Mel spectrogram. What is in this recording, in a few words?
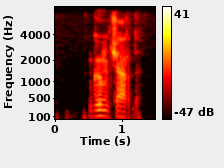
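"гым-чард", Komi, male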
